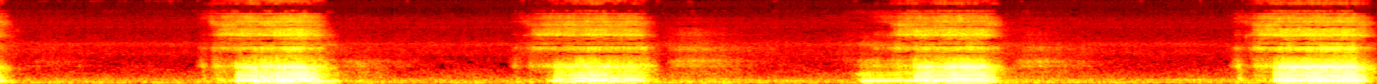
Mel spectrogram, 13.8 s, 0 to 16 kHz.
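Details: Giant Mastiff dog with mega loud snoring: loud, rattling snores on each in-breath, about 17 a minute, with quiet pauses between. Snoring.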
